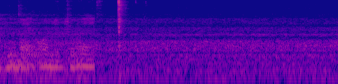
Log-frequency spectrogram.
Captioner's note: marker cap coming off marker noise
